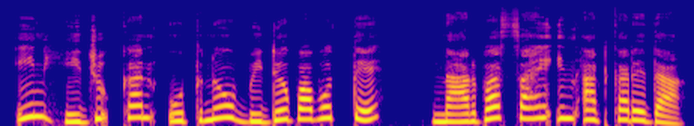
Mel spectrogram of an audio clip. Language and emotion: Santali, fearful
